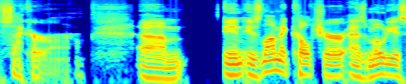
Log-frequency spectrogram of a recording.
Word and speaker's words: Sakhr: I'm going to go ahead and say Sakhr. Like if you are saying sack, and you just kind of trail off Sakher.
